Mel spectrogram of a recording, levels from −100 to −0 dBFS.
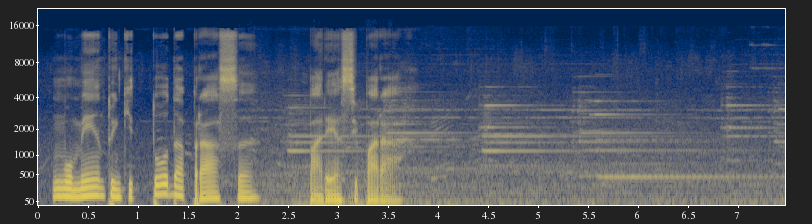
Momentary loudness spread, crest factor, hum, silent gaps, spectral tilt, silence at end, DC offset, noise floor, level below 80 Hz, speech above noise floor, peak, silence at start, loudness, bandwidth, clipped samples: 22 LU; 18 dB; none; none; -5.5 dB/octave; 0 s; under 0.1%; -38 dBFS; -30 dBFS; 21 dB; -4 dBFS; 0.15 s; -19 LUFS; 15.5 kHz; under 0.1%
